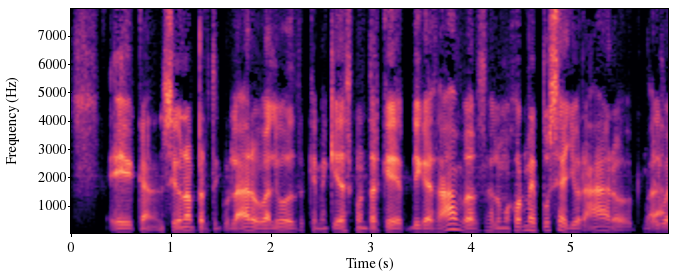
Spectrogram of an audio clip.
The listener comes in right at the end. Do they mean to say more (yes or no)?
yes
